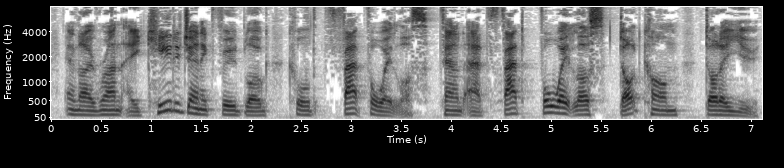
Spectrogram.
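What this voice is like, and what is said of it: Australian accent. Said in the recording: “I am from Australia, if you hadn't already guessed from the accent”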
